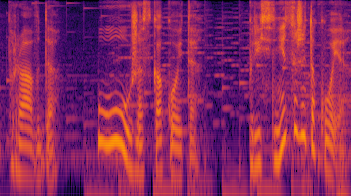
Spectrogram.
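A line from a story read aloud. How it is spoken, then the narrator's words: Slightly shaky voice. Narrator (Russian): Он почти не дрожащим голосом сказал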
